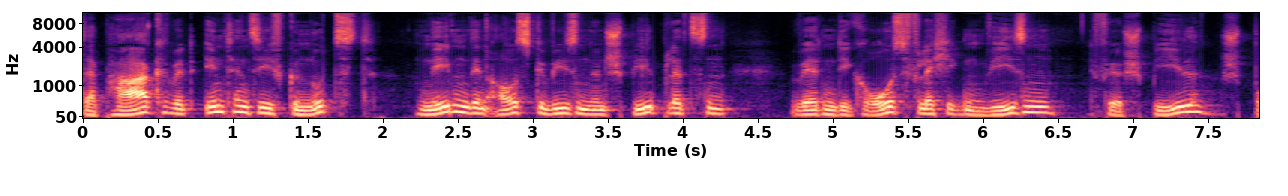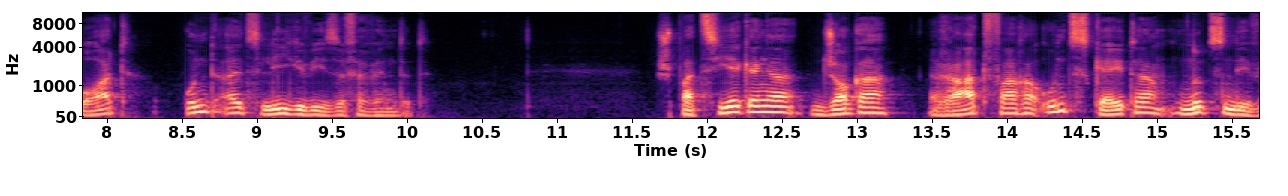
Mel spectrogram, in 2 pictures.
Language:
German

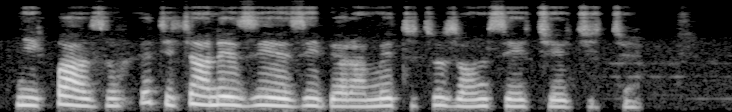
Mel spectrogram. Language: Igbo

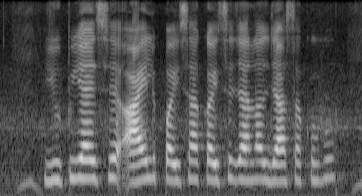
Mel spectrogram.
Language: Magahi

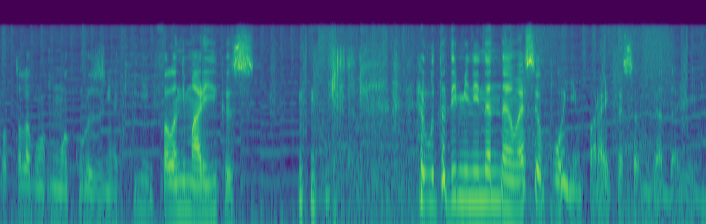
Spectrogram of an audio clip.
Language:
Portuguese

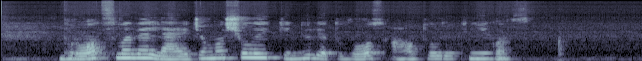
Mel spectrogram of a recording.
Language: Lithuanian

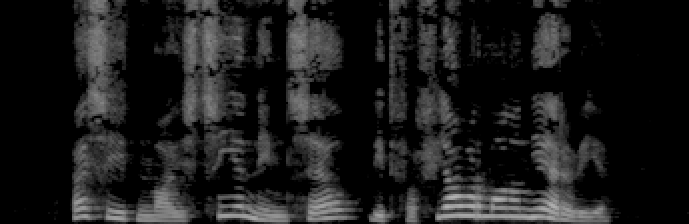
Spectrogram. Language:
Western Frisian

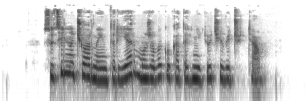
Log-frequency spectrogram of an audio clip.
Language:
Ukrainian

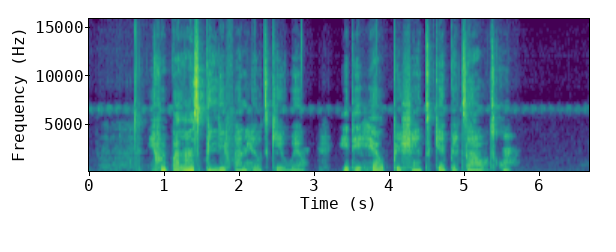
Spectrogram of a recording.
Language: Nigerian Pidgin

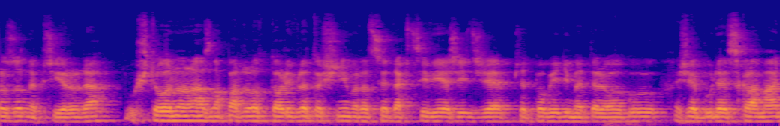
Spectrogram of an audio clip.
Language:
Czech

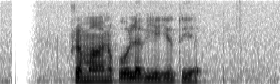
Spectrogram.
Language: Sinhala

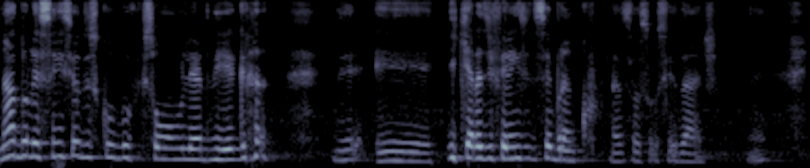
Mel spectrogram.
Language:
Portuguese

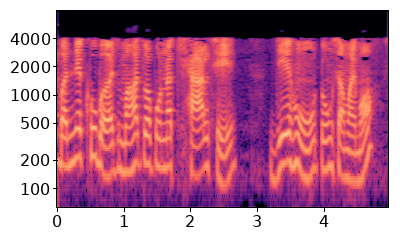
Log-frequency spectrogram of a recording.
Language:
Gujarati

